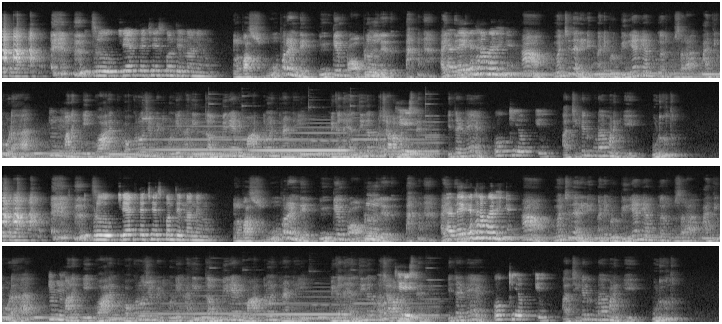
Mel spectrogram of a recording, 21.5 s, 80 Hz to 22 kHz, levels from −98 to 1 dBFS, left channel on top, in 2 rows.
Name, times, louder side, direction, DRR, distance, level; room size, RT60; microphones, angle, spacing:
voice 1, 0.0-1.2 3.5-7.0 7.8-11.2 11.7-15.3 15.7-17.2 17.5-18.0 19.2-20.2 20.5-20.8, left 1 dB, 25° left, -1 dB, 0.6 m, -29 dB
voice 2, 1.4-3.1 5.4-5.7 6.7-7.7 11.5-11.7 16.4-17.0 18.1-18.9, right 6 dB, 45° right, 5 dB, 0.3 m, -25 dB
sound 1, 6.7-17.3, left 6 dB, 90° left, 0.3 m, -33 dB
2.6 x 2.0 x 3.4 m, 0.63 s
head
